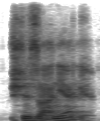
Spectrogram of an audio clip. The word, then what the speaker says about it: Krzyzaniak: How do you pronounce it? Krzyzaniak.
